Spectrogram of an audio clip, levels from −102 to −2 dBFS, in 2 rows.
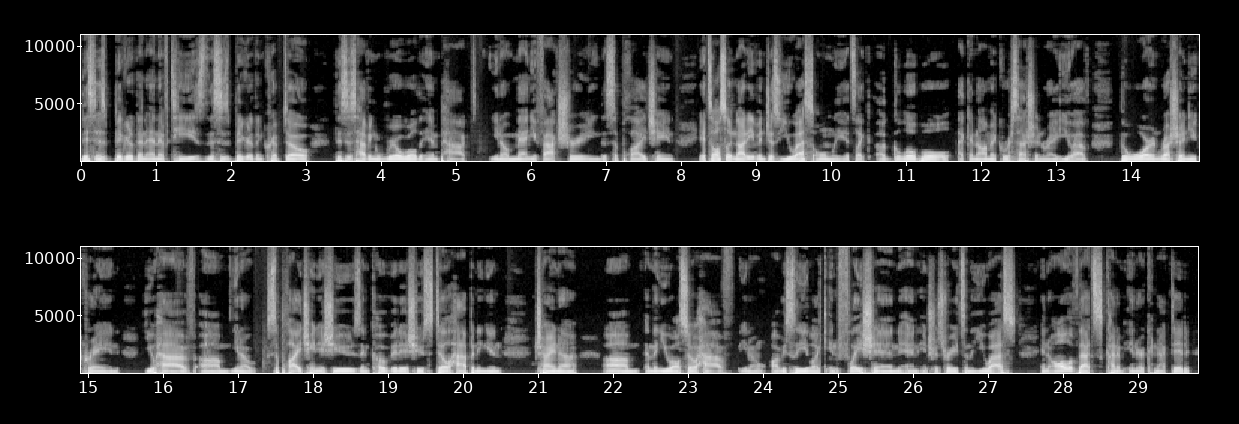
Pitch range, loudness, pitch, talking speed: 105-120 Hz, -19 LUFS, 110 Hz, 165 wpm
